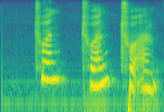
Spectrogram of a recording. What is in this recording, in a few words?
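"Chun", Chinese syllable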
